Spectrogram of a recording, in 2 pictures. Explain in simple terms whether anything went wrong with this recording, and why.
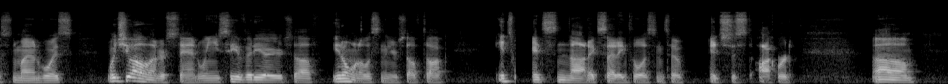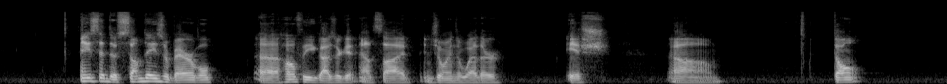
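Two things went wrong, one right after the other. Both come from how this speech travelled over a call connection.

At 5.15 s there is a skip ahead. About seven tenths of a second of speech never plays. A chunk of audio was dropped, either on the way or because the receiver had no room to hold it all, so playback jumped forward. Nothing fills the hole. The sound on either side is simply joined together, so the speech lurches abruptly.

From 5.25 s to 8.50 s comes a jitter buffer speed-up. The receiver still had more audio stored than it wanted. To catch up, it kept cutting out tiny slices of the sound, over and over. In total about a third of a second disappears. The speech runs about 9% fast, yet the pitch stays the same. It sounds rushed, then settles back to normal pace.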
